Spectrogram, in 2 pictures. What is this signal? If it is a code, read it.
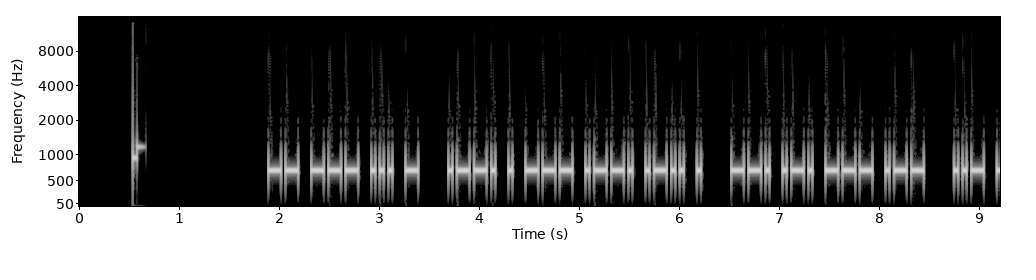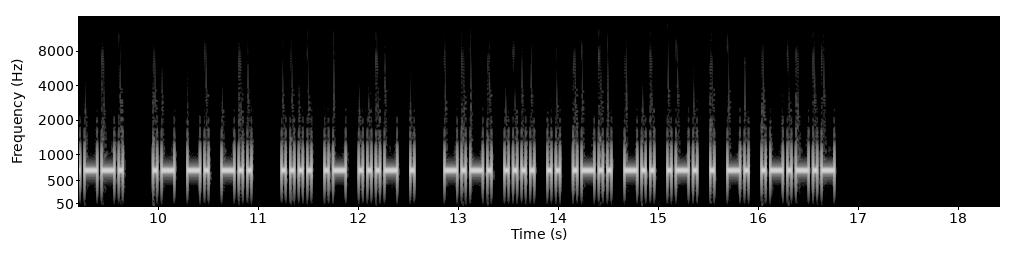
Morse code, heard as a keyed tone, about 28 wpm, 700 Hz. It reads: MOST PEOPLE GROW UP AND HAVE CHILDREN.
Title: Sentences from Top 1000 Words - Review Part 1 - 28wpm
